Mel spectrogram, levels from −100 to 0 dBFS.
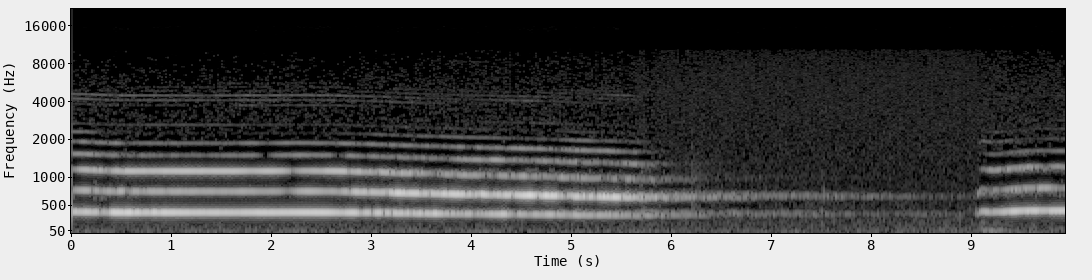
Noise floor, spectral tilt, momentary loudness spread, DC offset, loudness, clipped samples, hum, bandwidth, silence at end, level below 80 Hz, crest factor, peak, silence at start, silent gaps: -62 dBFS; -6.5 dB/octave; 11 LU; under 0.1%; -25 LUFS; under 0.1%; none; 5 kHz; 0 s; -66 dBFS; 12 dB; -14 dBFS; 0 s; none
